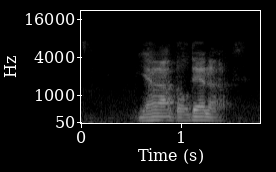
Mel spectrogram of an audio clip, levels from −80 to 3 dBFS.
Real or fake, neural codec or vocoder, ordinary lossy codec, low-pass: fake; codec, 16 kHz, 1.1 kbps, Voila-Tokenizer; none; 7.2 kHz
